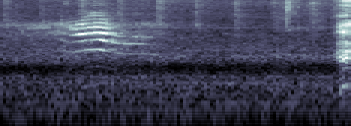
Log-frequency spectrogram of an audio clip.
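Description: A house cat named Miss Lucy San gives one faint, fairly short meow early on, followed by a quiet indoor lull and a brief sharper sound at the end, with no talking.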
